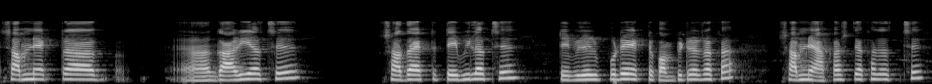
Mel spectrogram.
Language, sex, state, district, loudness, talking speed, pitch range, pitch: Bengali, female, Assam, Hailakandi, -17 LUFS, 115 wpm, 220-270 Hz, 235 Hz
